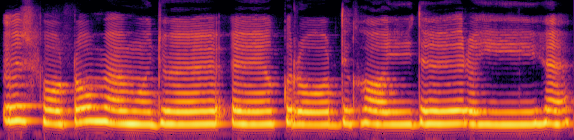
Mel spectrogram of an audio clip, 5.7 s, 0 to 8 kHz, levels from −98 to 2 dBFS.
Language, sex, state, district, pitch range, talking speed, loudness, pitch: Hindi, female, Madhya Pradesh, Umaria, 235-250 Hz, 105 wpm, -10 LUFS, 240 Hz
